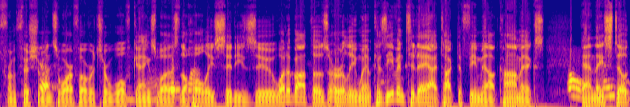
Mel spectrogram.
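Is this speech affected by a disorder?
No.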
